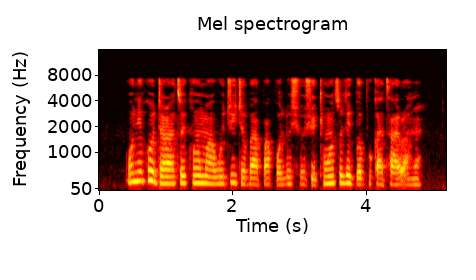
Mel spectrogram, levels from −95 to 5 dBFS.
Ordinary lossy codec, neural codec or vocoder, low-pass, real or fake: none; none; 7.2 kHz; real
